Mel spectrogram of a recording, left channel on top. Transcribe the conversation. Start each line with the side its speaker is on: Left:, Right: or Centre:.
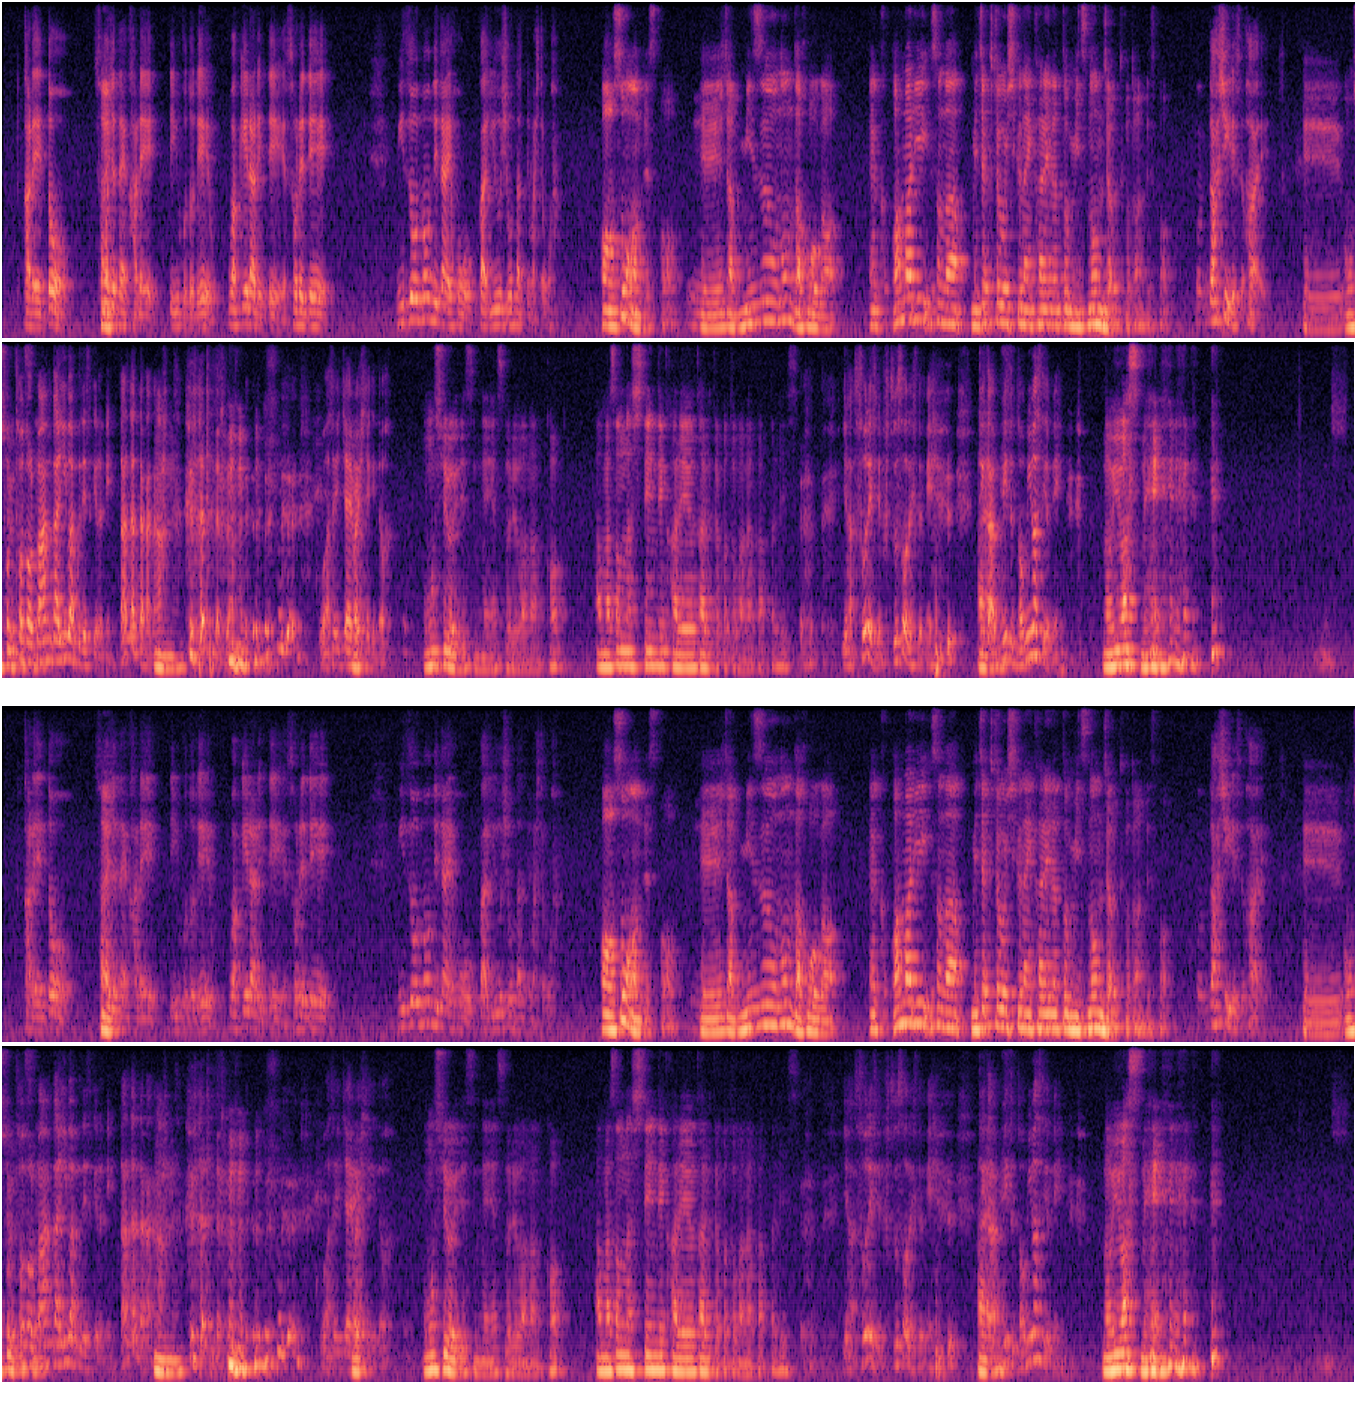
Left: カレーと、そうじゃないカレーっていうことで分けられて、
Right: はい。
Left: それで水を飲んでない方が優勝になってました
Right: ああ、そうなんですか。
Left: うん、
Right: えー、じゃあ、水を飲んだ方が、え、あんまり、そんな、めちゃくちゃ美味しくないカレーだと水飲んじゃうってことなんですか。
Left: らしいですよ、はい。
Right: えー、面白いですね。
Left: そその漫画曰くですけどね、何だったかな
Right: うんうん。
Left: <laughs> 何だったかな
Right: <laughs>
Left: 忘れちゃいましたけど。
Right: え、面白いですね。それはなんか、あんまりそんな視点でカレーを食べたことがなかったです。
Left: <laughs> いや、そうですよ、普通そうですよね。<laughs>
Right: はい。
Left: ていうか、水飲みますよね。
Right: <laughs> 飲みますね。
Left: <laughs>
